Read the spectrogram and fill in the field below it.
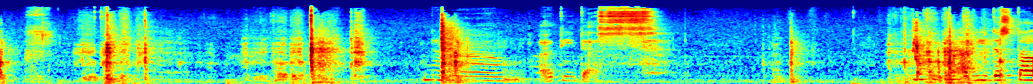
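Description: A knife chops on a plastic cutting board.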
